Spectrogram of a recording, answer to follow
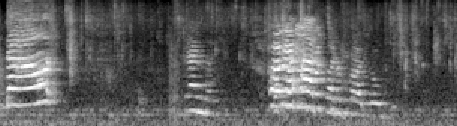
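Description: Young children's high-pitched voices: a squeal at the start, a short call about two and a half seconds in, and a longer, wavering call around four seconds, over a faint steady hiss.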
